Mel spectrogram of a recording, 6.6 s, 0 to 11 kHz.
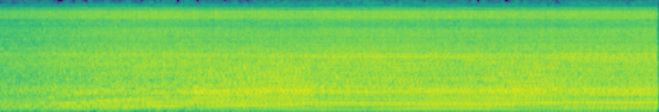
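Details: Audi Q7 3.6 FSI VR6 direct injection, warm at about 88 degrees, after repair: engine spins up smoothly to a steady higher pitch, no rattle or tapping; before repair it rattled on throttle; one muffler leaking slightly.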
